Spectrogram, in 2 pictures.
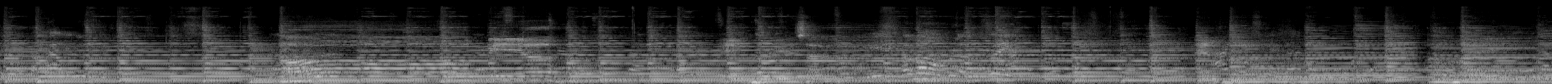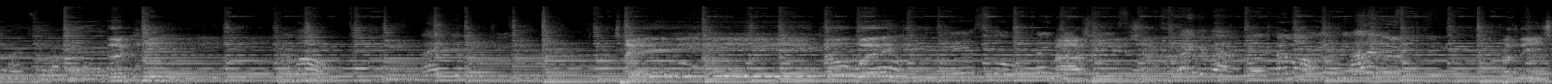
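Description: Live country gospel music on two guitars: an acoustic guitar strumming chords while an electric guitar plays a wavering lead melody over it.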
